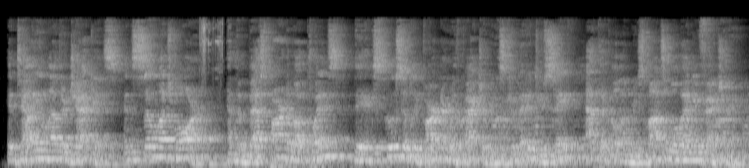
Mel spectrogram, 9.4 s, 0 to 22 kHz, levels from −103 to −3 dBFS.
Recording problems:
off-mic speech; far
echo of what is said; noticeable; from 5.5 s on; 410 ms later, 15 dB below the speech
room echo; noticeable; dies away in 1 s
jangling keys; noticeable; at 2.5 s; peak 8 dB below the speech

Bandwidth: 14.5 kHz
